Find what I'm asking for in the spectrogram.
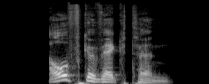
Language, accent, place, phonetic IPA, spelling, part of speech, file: German, Germany, Berlin, [ˈaʊ̯fɡəˌvɛktn̩], aufgeweckten, adjective, De-aufgeweckten.ogg
- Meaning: inflection of aufgeweckt: 1. strong genitive masculine/neuter singular 2. weak/mixed genitive/dative all-gender singular 3. strong/weak/mixed accusative masculine singular 4. strong dative plural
